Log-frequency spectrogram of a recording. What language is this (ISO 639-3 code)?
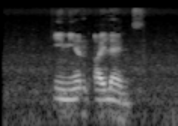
urd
